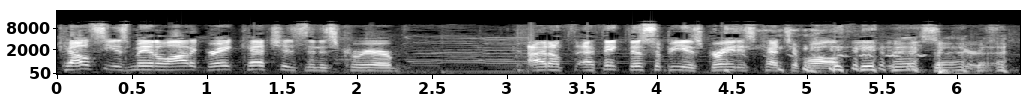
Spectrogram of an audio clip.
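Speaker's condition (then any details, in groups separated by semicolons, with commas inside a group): No condition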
